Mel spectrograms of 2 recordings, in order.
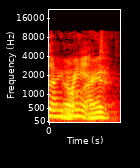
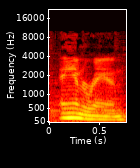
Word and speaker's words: Ayn Rand: chocolate factory no who's iran and it's ann rand but her her name is spelled ein rand she's uh the begin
